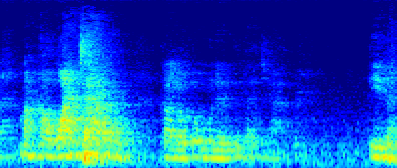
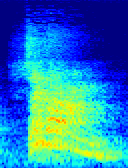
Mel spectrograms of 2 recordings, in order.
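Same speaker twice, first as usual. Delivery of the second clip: stern rebuke; 9 semitones higher, 11 dB louder than usual. Acted. Jesus rebukes Peter.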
